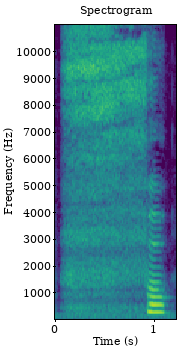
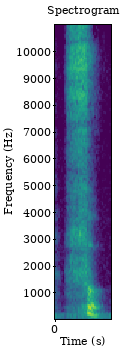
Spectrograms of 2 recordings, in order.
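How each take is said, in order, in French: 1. La syllabe est étirée lentement. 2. La syllabe est prononcée courte et rapide. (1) "passer du fo" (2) "à fo"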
